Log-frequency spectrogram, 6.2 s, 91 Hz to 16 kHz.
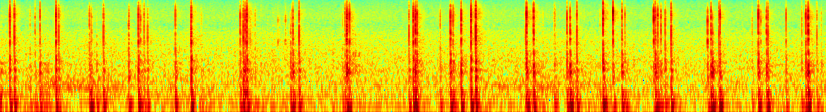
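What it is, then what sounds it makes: Plastic makeup palette. Long nails tap and lightly scratch the lid of a flat, hollow plastic eyeshadow palette resting on cloth. About 27 quick, bright, dry clicks come in uneven bursts, with soft scratching between them. Each click dies away almost instantly over a quiet background.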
